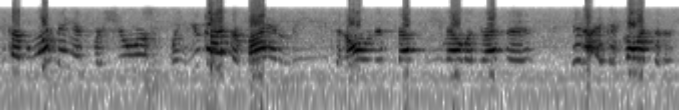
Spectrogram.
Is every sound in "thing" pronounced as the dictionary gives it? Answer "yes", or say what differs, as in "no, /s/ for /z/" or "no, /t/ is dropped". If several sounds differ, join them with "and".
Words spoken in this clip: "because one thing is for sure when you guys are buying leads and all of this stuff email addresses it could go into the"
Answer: yes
